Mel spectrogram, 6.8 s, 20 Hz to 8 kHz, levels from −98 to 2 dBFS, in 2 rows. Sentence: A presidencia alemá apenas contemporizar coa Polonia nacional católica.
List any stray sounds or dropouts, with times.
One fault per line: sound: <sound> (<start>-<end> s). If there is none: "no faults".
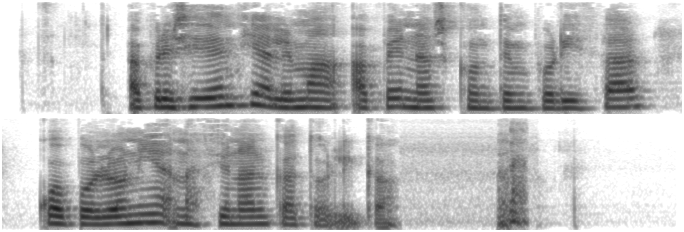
sound: laugh (5.9-6.0 s)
